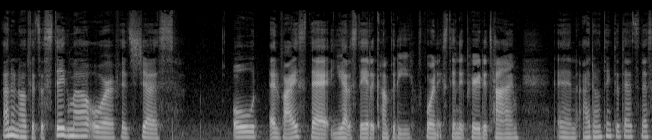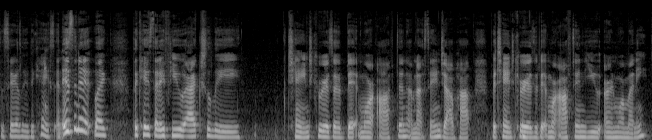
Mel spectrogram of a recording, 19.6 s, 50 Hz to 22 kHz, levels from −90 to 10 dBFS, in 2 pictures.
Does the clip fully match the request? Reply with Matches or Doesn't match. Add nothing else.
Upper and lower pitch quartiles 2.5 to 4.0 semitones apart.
Matches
